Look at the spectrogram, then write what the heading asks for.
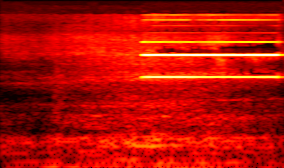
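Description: A UNI-T multimeter in continuity mode sounds one steady, high electronic beep lasting about a second and a half, clear and close over a low background hum.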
